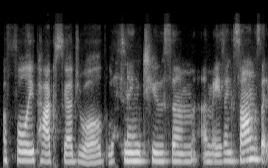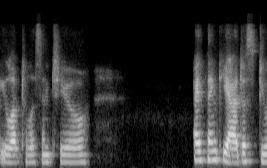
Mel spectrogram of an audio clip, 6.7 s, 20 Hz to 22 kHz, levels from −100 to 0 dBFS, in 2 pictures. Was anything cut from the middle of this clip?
yes; 1 cut; at 1.3 s

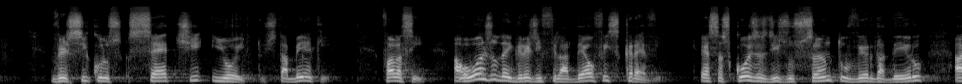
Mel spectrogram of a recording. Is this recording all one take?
yes; 0 cuts

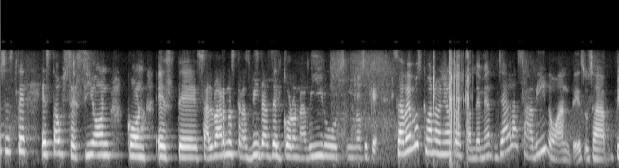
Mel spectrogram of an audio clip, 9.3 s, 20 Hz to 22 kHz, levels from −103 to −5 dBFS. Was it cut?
no; 0 cuts

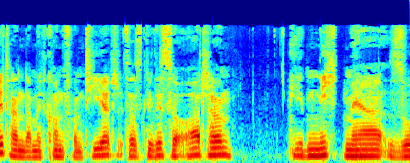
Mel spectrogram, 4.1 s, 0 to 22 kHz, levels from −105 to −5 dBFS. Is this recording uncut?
no; 1 cut; at 1.2 s

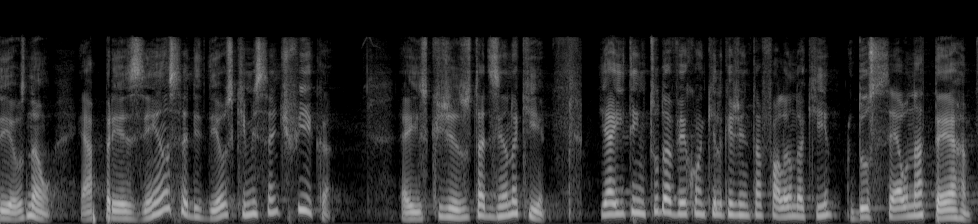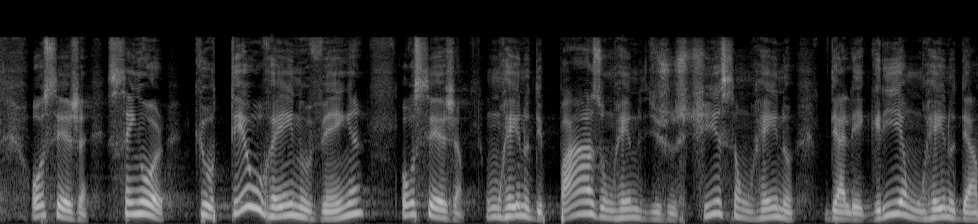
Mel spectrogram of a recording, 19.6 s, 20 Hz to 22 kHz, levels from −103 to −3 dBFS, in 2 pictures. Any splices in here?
yes; 2 cuts; at 5.8 s, 8.4 s

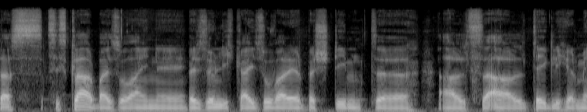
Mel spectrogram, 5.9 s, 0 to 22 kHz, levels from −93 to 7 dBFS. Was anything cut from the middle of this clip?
no; 0 cuts

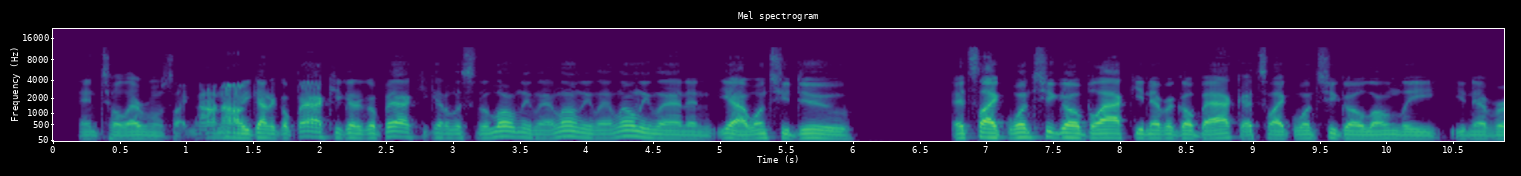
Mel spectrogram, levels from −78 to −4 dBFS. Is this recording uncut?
yes; 0 cuts

